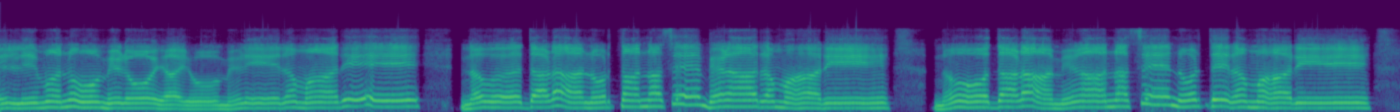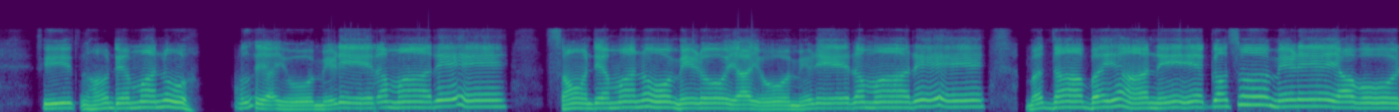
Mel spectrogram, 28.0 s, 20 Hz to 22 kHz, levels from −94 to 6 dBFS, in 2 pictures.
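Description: Across the whole recording the speech has a hoarse, grainy edge, with a noisy texture riding on every voiced sound. That is the Speex codec at work. Its CELP model has too few bits to code the excitation cleanly, so the fine detail of the voice is replaced by a rough approximation, which fits a middle quality mode near 16.8 kbps. Any content above 4 kHz is a shaped noise fill rather than real detail.

At 15.13 s the voice briefly smears and sags in level before normal sound resumes around 15.17 s. The same thing happens at 17.73 s, lasting until about 17.79 s. Both are VoIP packet loss concealed by the speech codec. The gaps point to roughly one 20 ms frame going missing each time, and the decoder filled it by repeating its last pitch and filter with falling gain. Because each decoded frame builds on the one before, the distortion lingers past the missing audio itself.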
